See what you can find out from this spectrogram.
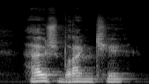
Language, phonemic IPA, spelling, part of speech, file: Dutch, /ˈhœyzbrɑncə/, huisbrandje, noun, Nl-huisbrandje.ogg
- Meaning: diminutive of huisbrand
